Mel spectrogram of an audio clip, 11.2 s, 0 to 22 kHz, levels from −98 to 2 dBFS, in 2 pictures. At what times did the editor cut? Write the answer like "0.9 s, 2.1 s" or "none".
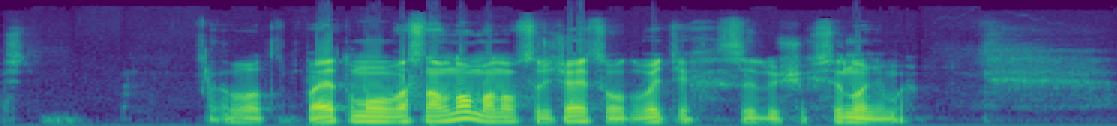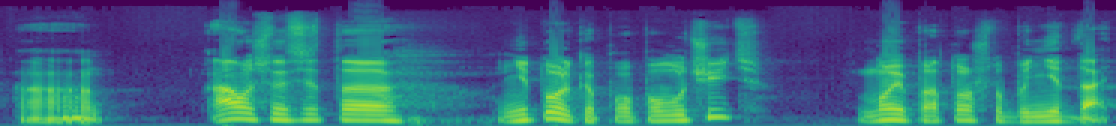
1.4 s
